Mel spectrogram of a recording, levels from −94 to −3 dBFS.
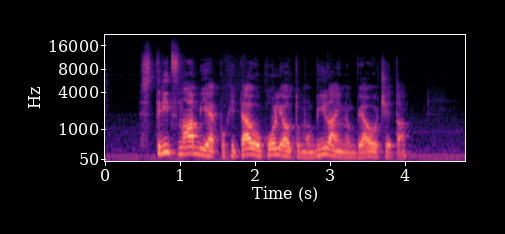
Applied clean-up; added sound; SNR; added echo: none; none; none; none.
